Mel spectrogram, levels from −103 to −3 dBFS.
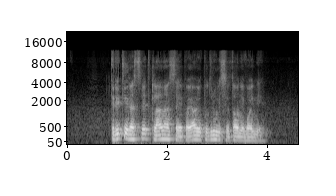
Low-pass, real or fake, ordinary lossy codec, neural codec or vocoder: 10.8 kHz; real; Opus, 16 kbps; none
